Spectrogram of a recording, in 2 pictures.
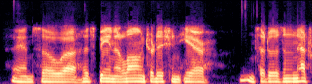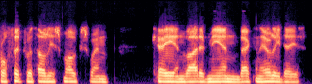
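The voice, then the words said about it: Slight South African accent. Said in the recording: “anyone that hears your voice can hear a slight bit of an accent ... I'm an accent without a country now after 43 years of having left South Africa”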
